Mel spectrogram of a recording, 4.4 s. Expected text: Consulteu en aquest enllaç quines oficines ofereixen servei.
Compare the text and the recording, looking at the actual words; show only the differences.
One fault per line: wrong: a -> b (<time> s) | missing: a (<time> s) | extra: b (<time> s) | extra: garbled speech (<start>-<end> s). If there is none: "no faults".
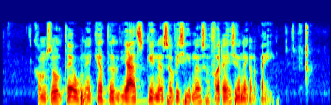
no faults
